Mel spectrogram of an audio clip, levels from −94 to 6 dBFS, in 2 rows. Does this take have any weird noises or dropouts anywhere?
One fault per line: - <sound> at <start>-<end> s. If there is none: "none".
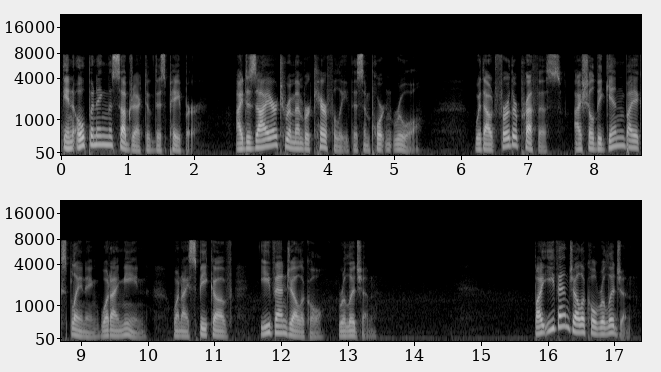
none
